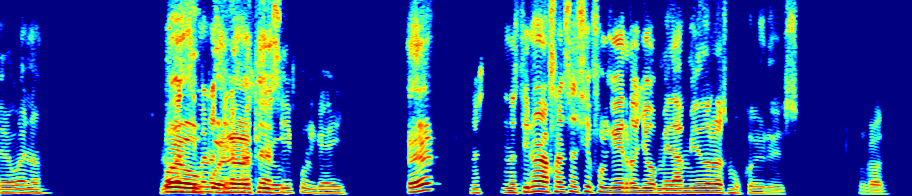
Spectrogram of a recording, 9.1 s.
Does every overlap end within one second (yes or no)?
no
